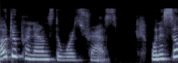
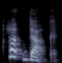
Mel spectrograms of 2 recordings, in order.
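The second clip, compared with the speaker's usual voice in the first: Hot dog as one compound, HOT-dog; stress on HOT. Shown as a demonstration. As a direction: hit Hot, let dog drop away. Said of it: "we pronounce it quite differently".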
